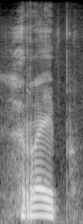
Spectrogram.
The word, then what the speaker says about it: wrap: WRONG wrong, wrong का मतलब गलत, W का उच्चारण नहीं हुआ। WRAP रैप, रैप का मतलब लपेटना।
